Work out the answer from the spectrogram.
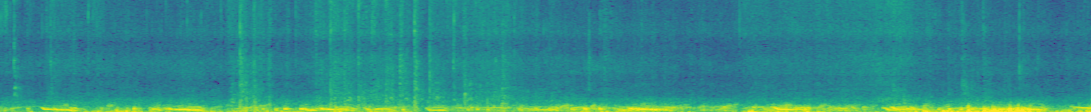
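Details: Several domestic pigeons give deep, throaty coos that rise and fall, repeated in quick bursts, with low thumping and rustling underneath.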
